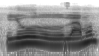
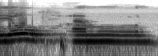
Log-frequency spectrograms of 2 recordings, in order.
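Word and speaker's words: يظلمون: Kalau bacanya yuzlamun tipis itu, la yuzlamun tuh beda. Ulangi. La yuzlamun.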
